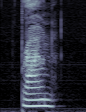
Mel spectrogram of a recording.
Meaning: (noun) 1. A colour like that of chocolate or coffee 2. One of the colour balls used in snooker, with a value of 4 points 3. Black tar heroin 4. A copper coin 5. A brown horse or other animal
- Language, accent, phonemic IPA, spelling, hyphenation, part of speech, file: English, UK, /ˈbɹaʊ̯n/, brown, brown, noun / adjective / verb, En-uk-brown.ogg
